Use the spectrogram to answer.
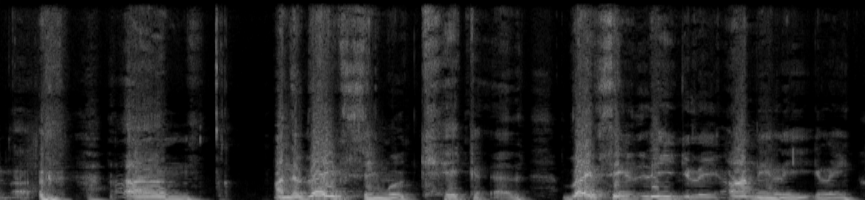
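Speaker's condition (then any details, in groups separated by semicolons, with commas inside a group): Cerebral palsy; obvious speech impediment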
